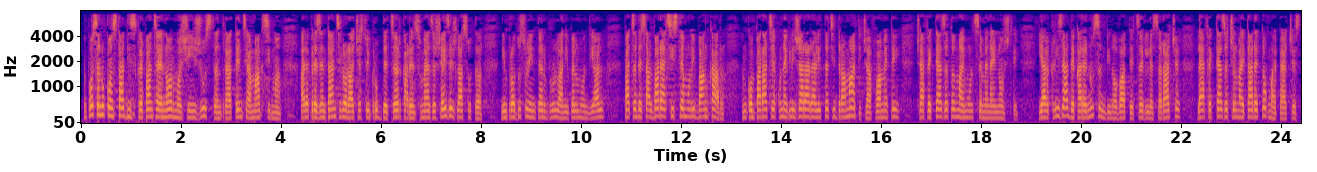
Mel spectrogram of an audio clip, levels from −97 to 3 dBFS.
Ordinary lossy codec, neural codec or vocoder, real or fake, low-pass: none; none; real; 7.2 kHz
